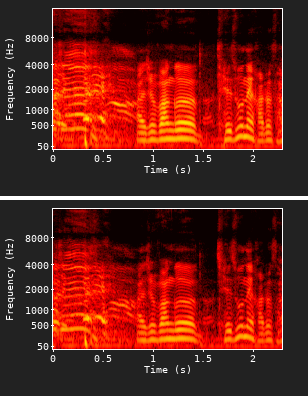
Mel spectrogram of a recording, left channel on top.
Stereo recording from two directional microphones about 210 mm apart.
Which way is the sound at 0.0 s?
55° right (ahead or behind).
